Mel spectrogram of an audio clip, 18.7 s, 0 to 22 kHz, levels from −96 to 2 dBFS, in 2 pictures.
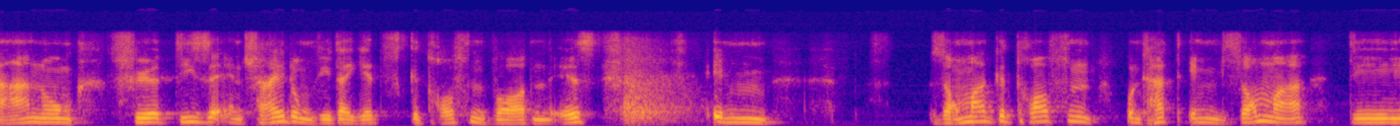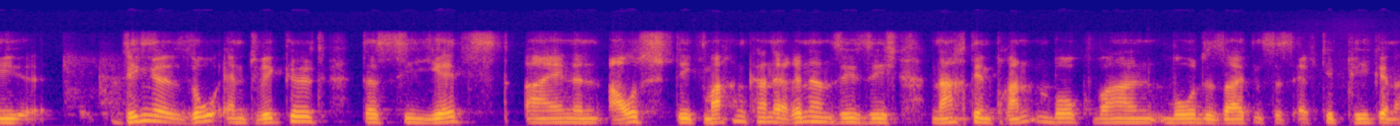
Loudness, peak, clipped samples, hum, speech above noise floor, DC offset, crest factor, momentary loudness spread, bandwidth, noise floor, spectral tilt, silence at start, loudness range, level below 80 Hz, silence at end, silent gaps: -22 LUFS; -2 dBFS; under 0.1%; none; 37 dB; under 0.1%; 20 dB; 8 LU; 8 kHz; -58 dBFS; -6 dB/octave; 0 s; 2 LU; -56 dBFS; 0 s; none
